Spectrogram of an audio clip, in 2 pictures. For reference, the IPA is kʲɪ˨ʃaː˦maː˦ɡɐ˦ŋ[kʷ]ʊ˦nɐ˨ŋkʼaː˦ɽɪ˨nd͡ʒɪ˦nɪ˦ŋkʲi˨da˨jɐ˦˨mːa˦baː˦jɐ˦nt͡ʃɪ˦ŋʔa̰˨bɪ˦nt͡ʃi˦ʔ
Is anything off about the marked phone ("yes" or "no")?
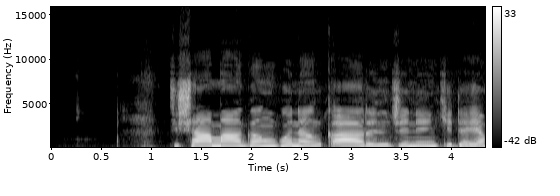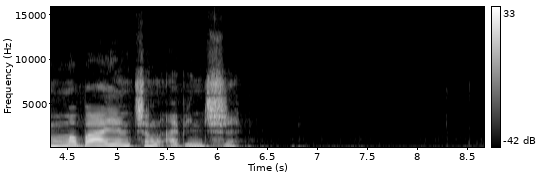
yes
